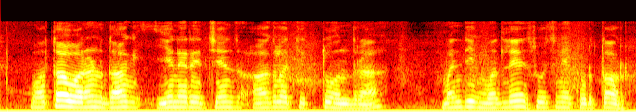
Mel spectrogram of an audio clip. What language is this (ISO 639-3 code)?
kan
